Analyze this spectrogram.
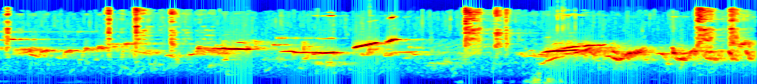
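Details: White-rumped shama song from a master recording used to train songbirds: loud, varied whistled phrases, some rising and sliding, broken by sharp clicks and a brief low thump.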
